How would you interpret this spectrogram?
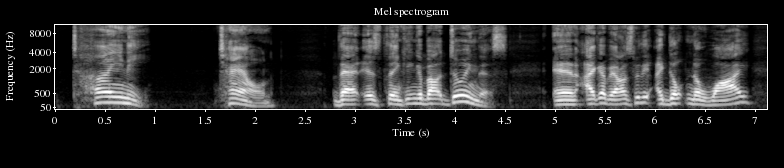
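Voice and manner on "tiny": tiny stressed, high, set off by pauses. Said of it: "I cannot emphasize that word enough".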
